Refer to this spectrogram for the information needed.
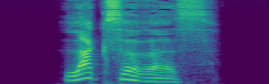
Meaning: strong/mixed nominative/accusative neuter singular comparative degree of lax
- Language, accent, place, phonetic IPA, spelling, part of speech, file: German, Germany, Berlin, [ˈlaksəʁəs], laxeres, adjective, De-laxeres.ogg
